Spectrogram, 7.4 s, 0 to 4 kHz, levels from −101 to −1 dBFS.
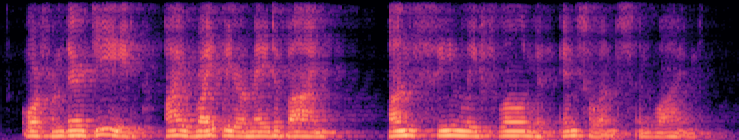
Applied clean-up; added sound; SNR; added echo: none; none; none; reverberation time 0.9 s.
